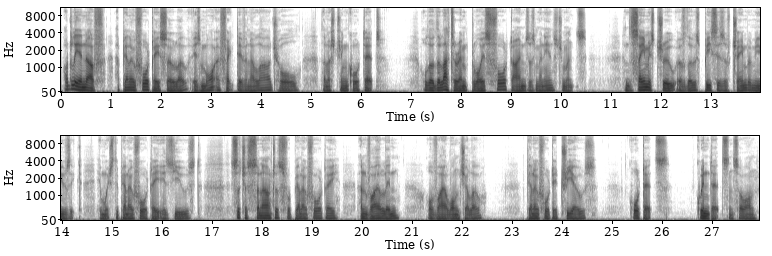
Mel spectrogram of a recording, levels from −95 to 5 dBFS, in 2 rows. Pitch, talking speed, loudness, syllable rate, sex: 90 Hz, 125 wpm, -21 LUFS, 4.5 syllables/s, male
